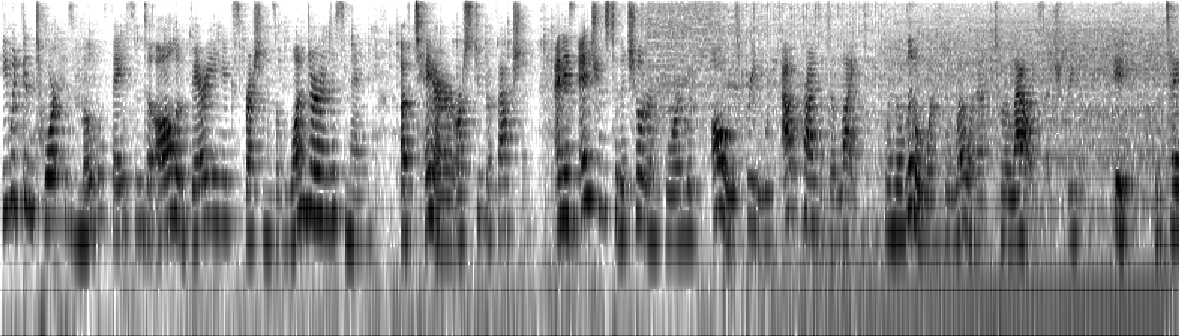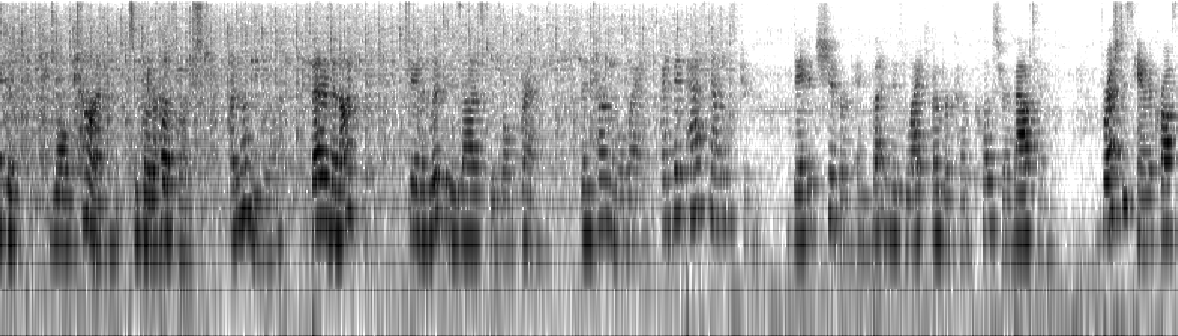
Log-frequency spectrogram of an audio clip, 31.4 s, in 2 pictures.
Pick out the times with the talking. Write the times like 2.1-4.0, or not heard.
0.0-31.3.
